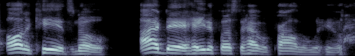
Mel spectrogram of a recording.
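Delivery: normal talking voice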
